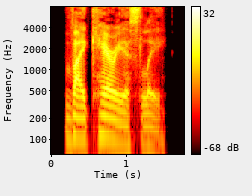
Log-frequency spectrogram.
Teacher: This adverb has 5 syllables, and the stress is on that second syllable, vicariously. The third syllable, it's like that letter I just has that E sound, and the fourth syllable has the schwa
